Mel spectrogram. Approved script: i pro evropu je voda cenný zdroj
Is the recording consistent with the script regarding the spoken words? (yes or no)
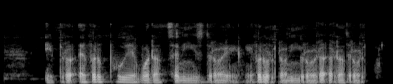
no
